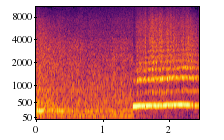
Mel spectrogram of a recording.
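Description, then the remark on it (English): A train rumbles steadily along the tracks. Halfway through, a loud, sustained whistle blares and holds over the continuing clatter, with no one speaking. “When O'Connell and the team travelled to play regional matches, they went by train at night with the lights out to avoid bombardment by Franco's warships stationed at sea.”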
